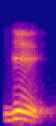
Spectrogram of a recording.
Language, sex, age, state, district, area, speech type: Maithili, male, 45-60, Bihar, Saharsa, urban, conversation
